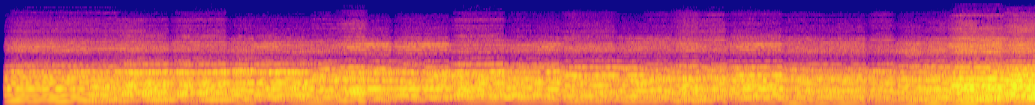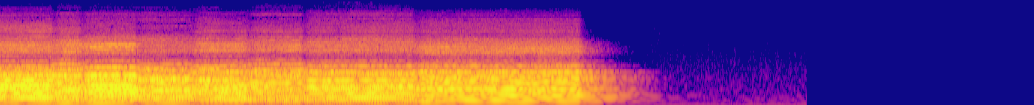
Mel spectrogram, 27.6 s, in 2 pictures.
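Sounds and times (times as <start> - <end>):
MIDI psalm tune: 0.1 - 21.9.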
